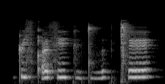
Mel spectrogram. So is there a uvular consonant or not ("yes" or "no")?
yes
